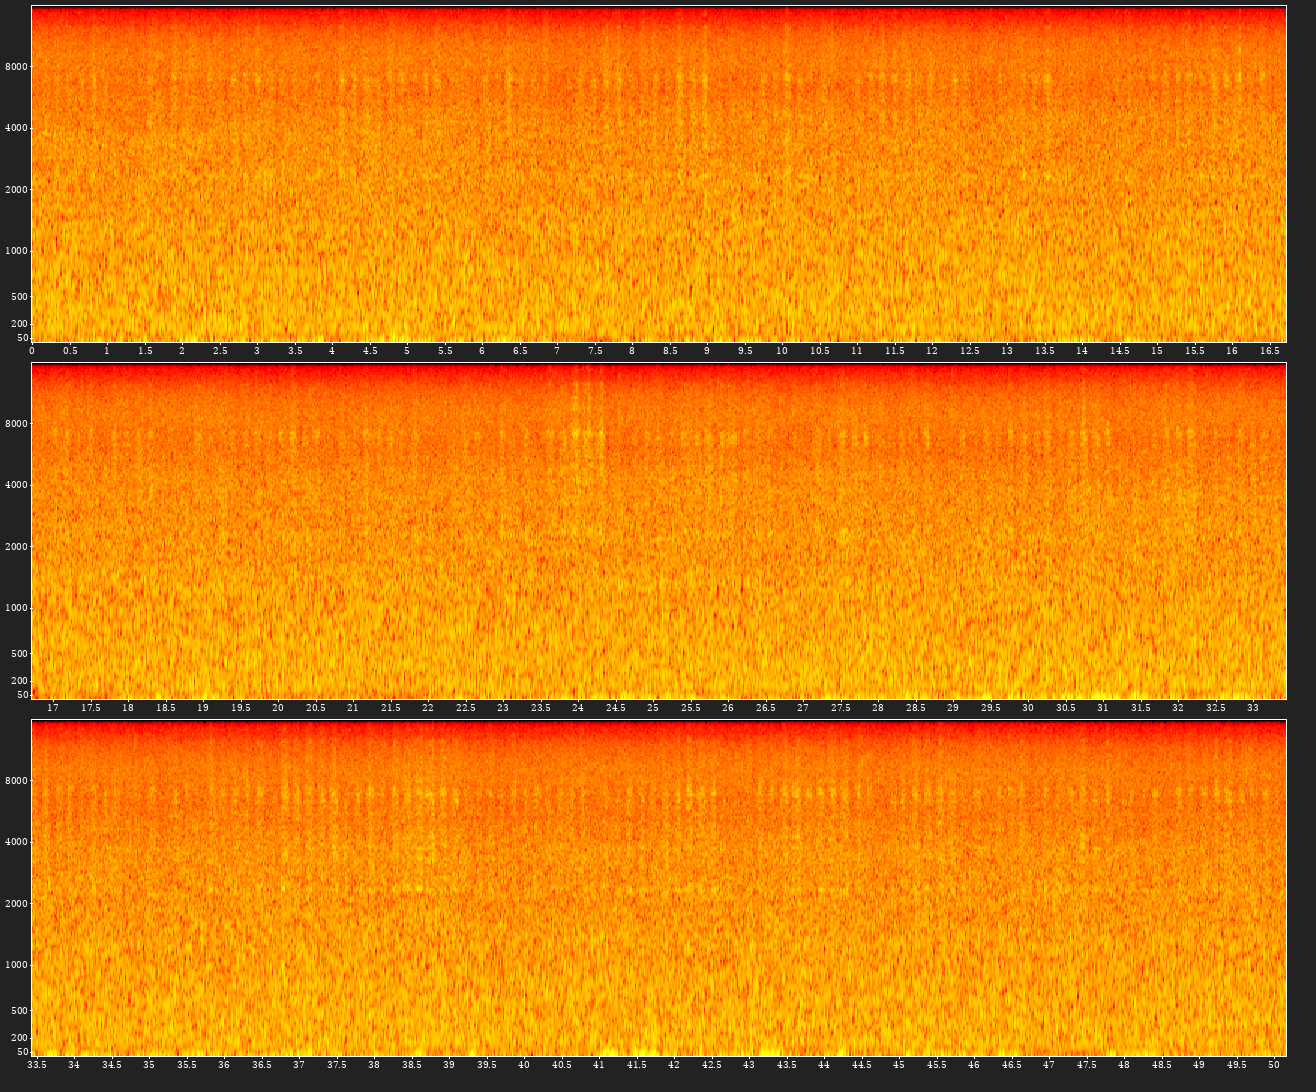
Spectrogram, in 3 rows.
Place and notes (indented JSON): {
  "title": "Lithuania, Uzpaliai, turbine at hydro power plant - turbine at hydro power plant",
  "date": "2012-03-29 16:15:00",
  "description": "turbine and falling water at the hydro power plant dam",
  "latitude": "55.65",
  "longitude": "25.58",
  "altitude": "89",
  "timezone": "Europe/Vilnius"
}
